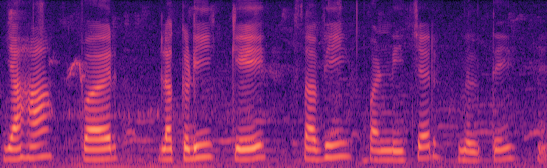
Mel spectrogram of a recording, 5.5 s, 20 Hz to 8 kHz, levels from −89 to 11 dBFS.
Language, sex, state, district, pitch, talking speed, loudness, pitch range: Hindi, female, Madhya Pradesh, Katni, 185 Hz, 85 wpm, -18 LUFS, 175-205 Hz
